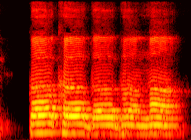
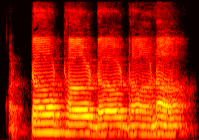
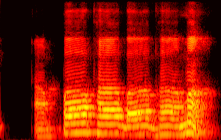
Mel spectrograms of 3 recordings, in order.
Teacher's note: सर्वेषु स्थानेषु पञ्चवर्णाः सम्पूर्णस्पर्शेण उच्चार्यन्ते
